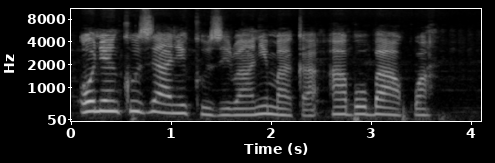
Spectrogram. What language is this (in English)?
Igbo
